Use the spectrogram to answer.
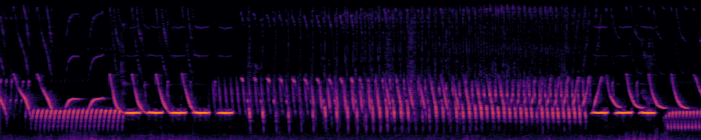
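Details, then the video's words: Canary song for training: a low buzzy trill, several loud pure whistles in a row, a long rapid rolling trill, then more whistles and a lower buzz. "Most powerful song for training Canary"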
